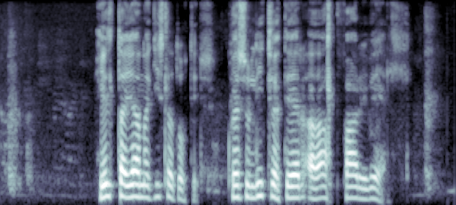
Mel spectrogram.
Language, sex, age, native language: Icelandic, male, 40-49, Icelandic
